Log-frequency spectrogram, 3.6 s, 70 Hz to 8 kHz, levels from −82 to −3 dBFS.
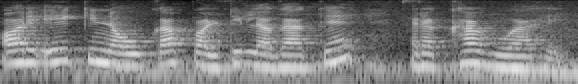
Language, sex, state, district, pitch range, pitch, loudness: Hindi, female, Gujarat, Valsad, 180-230 Hz, 200 Hz, -19 LUFS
